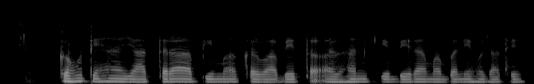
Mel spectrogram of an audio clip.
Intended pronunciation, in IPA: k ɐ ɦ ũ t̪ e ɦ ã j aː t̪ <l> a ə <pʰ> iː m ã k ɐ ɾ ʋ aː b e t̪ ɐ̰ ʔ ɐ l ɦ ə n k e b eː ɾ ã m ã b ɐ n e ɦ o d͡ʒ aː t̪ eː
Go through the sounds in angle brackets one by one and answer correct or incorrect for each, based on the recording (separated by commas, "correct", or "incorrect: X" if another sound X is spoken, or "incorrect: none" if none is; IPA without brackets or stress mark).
incorrect: ɾ, incorrect: p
